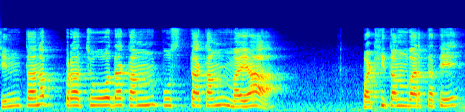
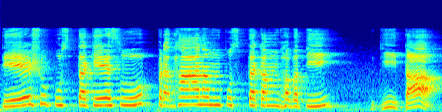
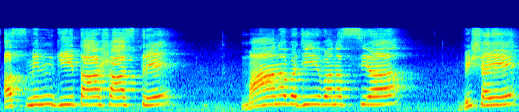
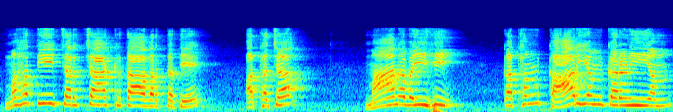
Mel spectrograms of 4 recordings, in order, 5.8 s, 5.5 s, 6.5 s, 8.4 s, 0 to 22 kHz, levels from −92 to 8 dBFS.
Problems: none marked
